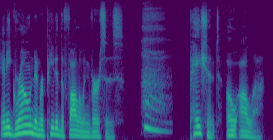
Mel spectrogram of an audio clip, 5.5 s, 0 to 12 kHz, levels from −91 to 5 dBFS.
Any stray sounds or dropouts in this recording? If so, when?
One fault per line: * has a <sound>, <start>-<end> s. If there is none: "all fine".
* has a sigh, 2.8-3.5 s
